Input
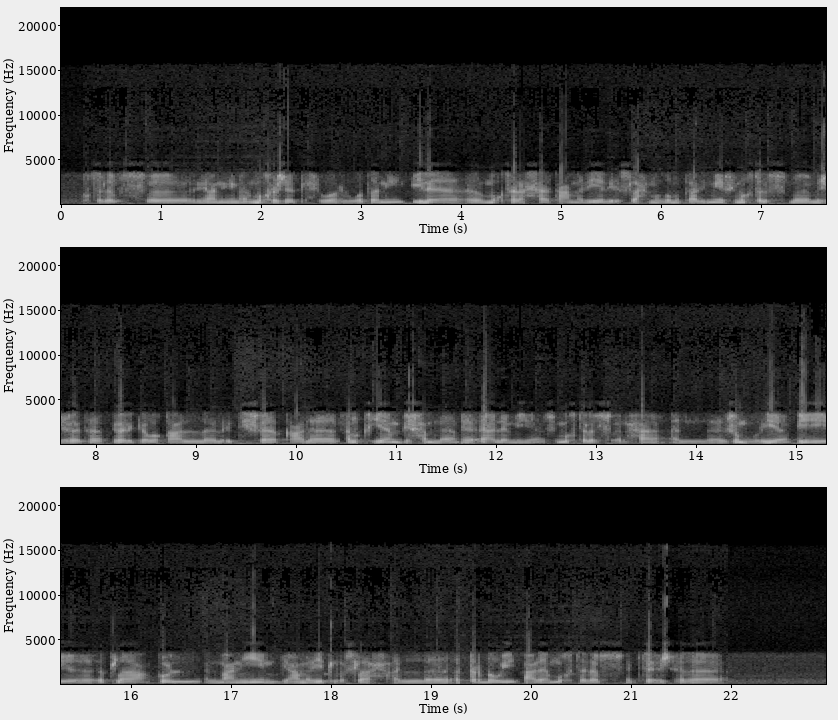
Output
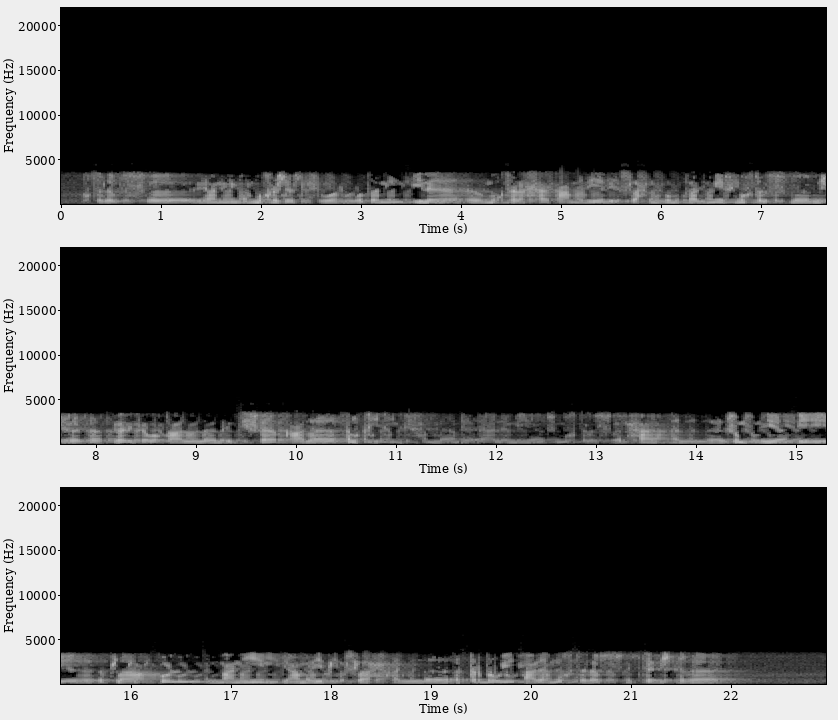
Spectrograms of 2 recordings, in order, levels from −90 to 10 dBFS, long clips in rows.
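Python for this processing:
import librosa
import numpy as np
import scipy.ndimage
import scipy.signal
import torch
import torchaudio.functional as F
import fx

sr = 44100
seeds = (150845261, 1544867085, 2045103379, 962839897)

y = scipy.signal.sosfilt(scipy.signal.butter(2, 210.0, 'highpass', fs=sr, output='sos'), x)
y = fx.spec_gate(y, sr, threshold_db=-25, keep='strong')
y = scipy.signal.sosfilt(scipy.signal.butter(4, 3200.0, 'lowpass', fs=sr, output='sos'), y)
y = fx.peak_eq(y, sr, hz=1100.0, db=8.0, octaves=0.4)
y = fx.level_steps(y, sr, step_db=20, at=(10.8, 13.15), fade=0.02)
y = fx.echo_feedback(y, sr, ms=164, feedback_pct=35, wet_db=-11.5)
y = F.gain(torch.from_numpy(y), 1.5).numpy()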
